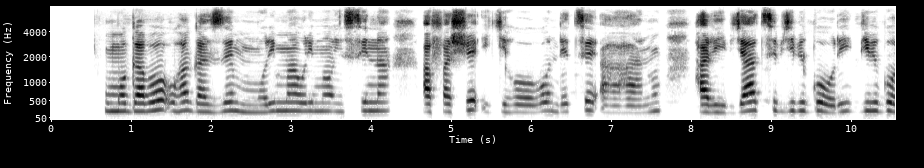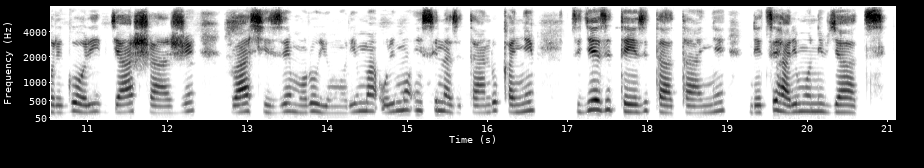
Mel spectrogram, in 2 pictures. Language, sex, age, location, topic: Kinyarwanda, female, 18-24, Nyagatare, agriculture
